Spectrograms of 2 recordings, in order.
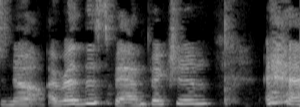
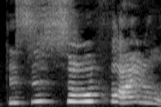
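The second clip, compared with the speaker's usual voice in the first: much higher and louder, distraught; real distress at the funeral pyre; anguished wail; 10 semitones higher, 9 dB louder than usual. Real, not acted. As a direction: cry it out in despair. Her anguish at the body burning.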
